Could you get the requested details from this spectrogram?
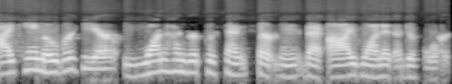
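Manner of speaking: ordinary talk, nothing marked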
